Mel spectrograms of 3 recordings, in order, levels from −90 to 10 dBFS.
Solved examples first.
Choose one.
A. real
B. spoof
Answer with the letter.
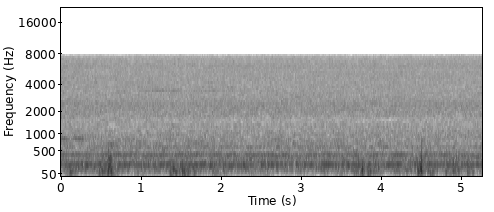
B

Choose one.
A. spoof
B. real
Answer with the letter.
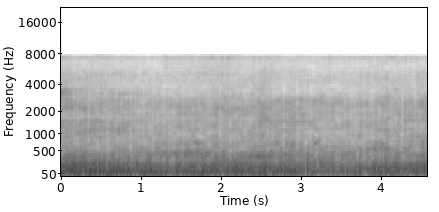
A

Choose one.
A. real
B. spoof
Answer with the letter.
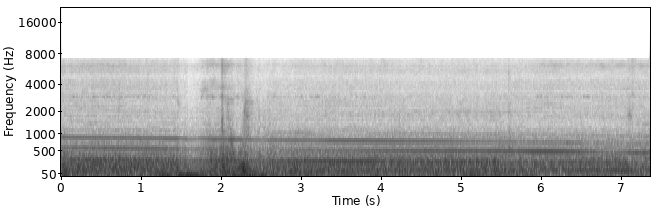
B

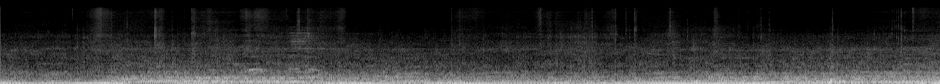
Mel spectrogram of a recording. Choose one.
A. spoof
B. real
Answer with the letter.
A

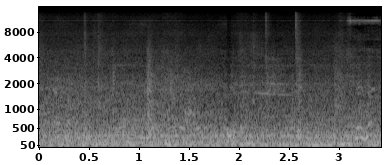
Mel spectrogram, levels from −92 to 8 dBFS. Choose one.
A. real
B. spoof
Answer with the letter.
B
